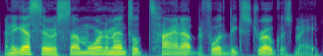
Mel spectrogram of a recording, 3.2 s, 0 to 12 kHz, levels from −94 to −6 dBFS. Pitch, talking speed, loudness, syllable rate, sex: 110 Hz, 280 wpm, -19 LUFS, 7.2 syllables/s, male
